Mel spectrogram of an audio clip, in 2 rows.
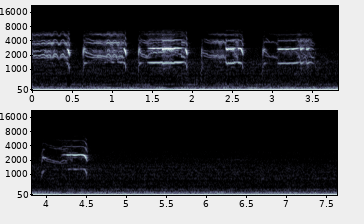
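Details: A noisy juvenile peregrine falcon on a grate at Alphen aan de Rijn, 30 July 2016 around 12:30, gives six harsh, wailing half-second notes in quick succession before stopping, over a low rumble of wind or traffic.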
